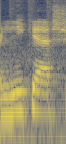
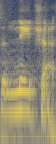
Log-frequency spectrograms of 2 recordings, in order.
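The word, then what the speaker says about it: Nečas: According to the website, if you go on the Carolina Hurricanes website, it's pronounced Necas. So that's how I go, even though I'm pretty sure that's very, very incorrect.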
